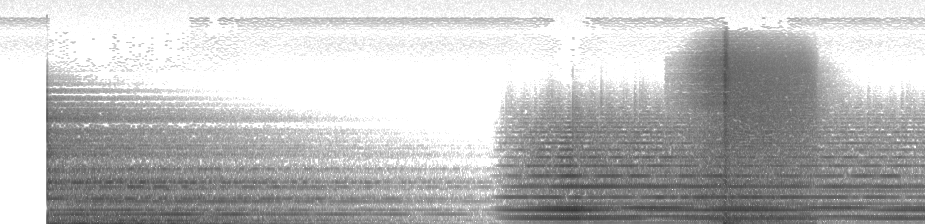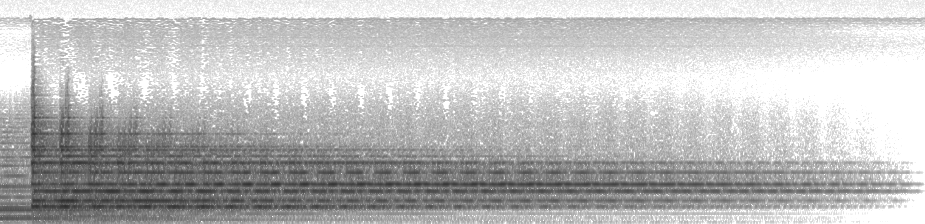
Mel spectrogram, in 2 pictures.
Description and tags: Suspense Episode
Short cinematic soundtrack for your movie.
Suspense, mystery and incomprehensibility.
Sci-fi and post - apocalypse worlds creators - welcome!
tension, cinematic, movie, Suspense, SFX, intro, incomprehensibility, horror, dark, sci-fi, athmosphere, mystery, thriller, soundtrack, Suspenseful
